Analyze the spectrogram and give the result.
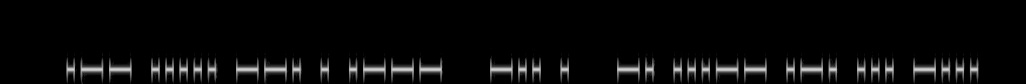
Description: Morse code, heard as a keyed tone, about 17 wpm, 700 Hz. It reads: W5GEJ DE N3RSB
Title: USA Callsign DE Callsign - 5 Characters - 17wpm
